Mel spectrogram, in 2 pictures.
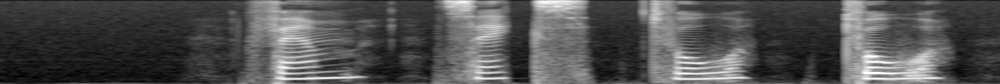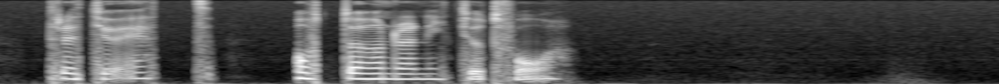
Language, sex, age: Swedish, female, 27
